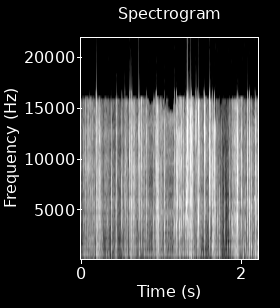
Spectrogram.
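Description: A plastic LEGO minifigure blind bag being squeezed and crinkled in the hands: a continuous run of short, irregular plastic crinkles.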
